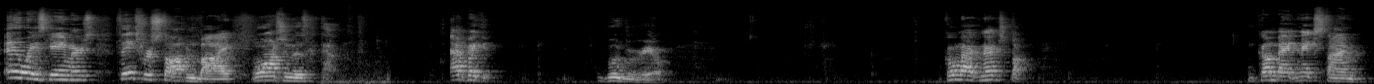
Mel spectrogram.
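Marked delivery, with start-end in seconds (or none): 2.5-13.7 eating mid-sentence; chewing while talking. Real, not acted. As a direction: mouth full of pizza. Seen 2: Holds pizza, bites at 3.2, chews throughout while talking.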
